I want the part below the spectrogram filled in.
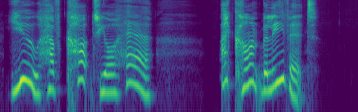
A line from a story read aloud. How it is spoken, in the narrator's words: Jim cried out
